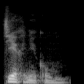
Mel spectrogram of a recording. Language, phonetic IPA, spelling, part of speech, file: Russian, [ˈtʲexnʲɪkʊm], техникум, noun, Ru-техникум.ogg
- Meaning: technical college, technical school, vocational school, technicum (institution of [further education] at an intermediate level)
